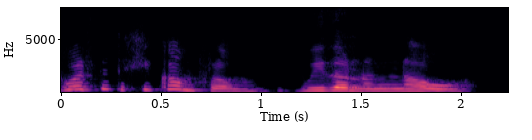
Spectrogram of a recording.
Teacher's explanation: Bajo la frecuencia para terminar el párrafo.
